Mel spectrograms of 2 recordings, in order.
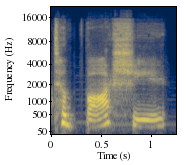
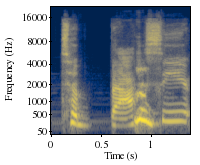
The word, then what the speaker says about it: tabaxi: right there well oh it's pronounced tabashi oh really it can either be pronounced tabaxi or tabashi i'm going to call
